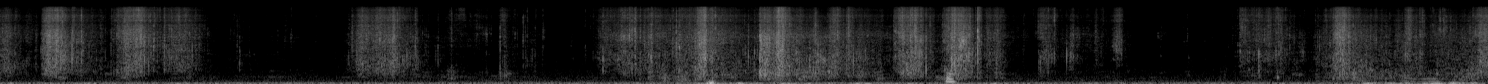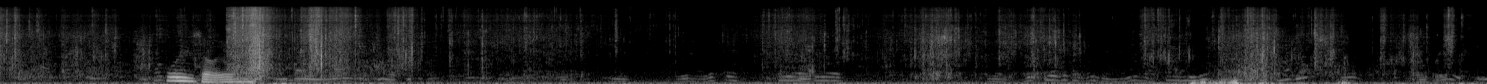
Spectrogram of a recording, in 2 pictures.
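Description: Wind rustles through leaves outdoors.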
